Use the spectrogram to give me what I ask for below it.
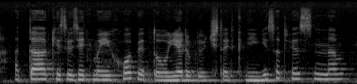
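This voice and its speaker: Female speech with audible room echo and noticeable background noise. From Kazakhstan. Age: 20s. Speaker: English teacher. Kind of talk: casual podcast chat.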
